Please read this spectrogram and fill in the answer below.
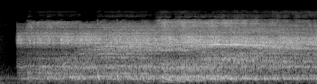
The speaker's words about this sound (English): We sound the double gremlin alarm, whatever that is? Is that just me playing it layered over itself twice? Yes. So it sounds like a nightmare? Sound alarm.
